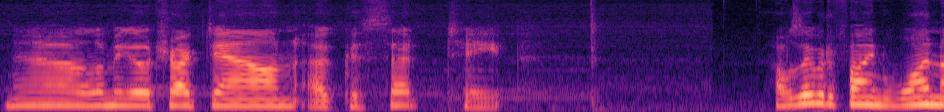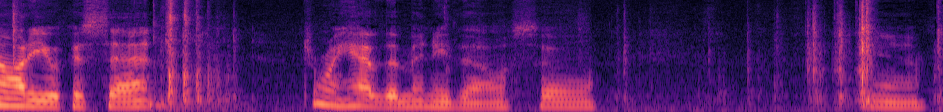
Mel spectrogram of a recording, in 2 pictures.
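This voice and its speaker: A vlogger demonstrates vintage audio gear in a casual, unscripted way, sounding musing and tentative, as if thinking aloud. The mid-range voice moves at a moderate pace with frequent pauses, over clicks and background noise.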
